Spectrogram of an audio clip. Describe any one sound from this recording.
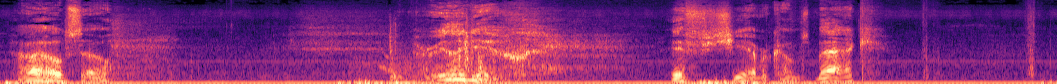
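A second man answers in a low, calm voice, close by.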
